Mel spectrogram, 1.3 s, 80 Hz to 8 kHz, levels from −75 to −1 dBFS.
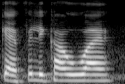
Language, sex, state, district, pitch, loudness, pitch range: Hindi, female, Chhattisgarh, Bilaspur, 210 Hz, -12 LUFS, 205-215 Hz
